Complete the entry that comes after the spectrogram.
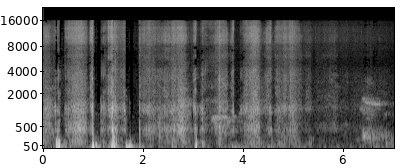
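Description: A thin blue plastic knife cuts and scrapes through a solid, packed log of pink kinetic sand on a wooden table. Soft, low, crunchy bursts come in an uneven series as the slabs crumble into loose chunks, easing into quieter scraping toward the end.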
